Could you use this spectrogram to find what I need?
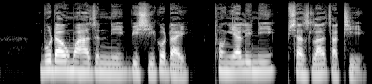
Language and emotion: Bodo, neutral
